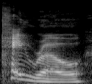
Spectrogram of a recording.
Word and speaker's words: Cairo: It's spelled Cairo, but it's pronounced Cairo.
